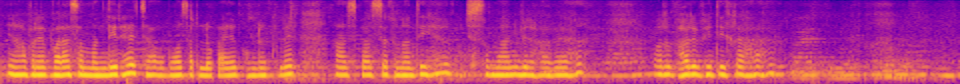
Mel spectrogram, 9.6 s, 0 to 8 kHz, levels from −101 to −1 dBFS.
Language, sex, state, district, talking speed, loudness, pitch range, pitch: Hindi, female, Bihar, West Champaran, 205 wpm, -16 LUFS, 220-240 Hz, 230 Hz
